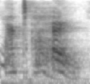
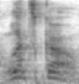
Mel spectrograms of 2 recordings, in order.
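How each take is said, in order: First: It is said in a squeaky voice. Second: It is said in a normal voice.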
